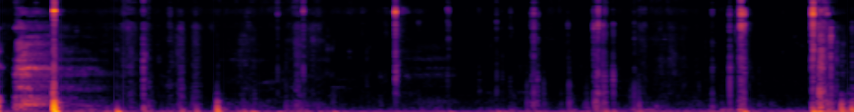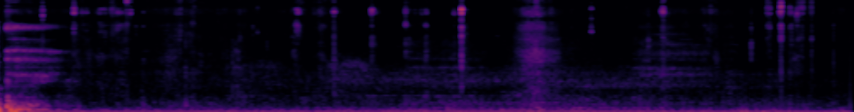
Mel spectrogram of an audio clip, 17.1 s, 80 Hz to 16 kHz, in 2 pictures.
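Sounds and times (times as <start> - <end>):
metal tools clicking on lock: 16.1 - 17.0.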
